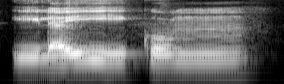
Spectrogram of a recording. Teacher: میم پر تشدید ہے، غنہ ہوگا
